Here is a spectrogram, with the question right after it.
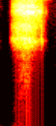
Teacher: The SH you can hold on to for an extended, indefinite period of time. Shh. And go on forever.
